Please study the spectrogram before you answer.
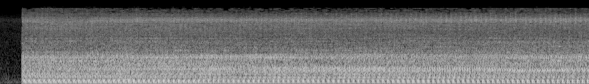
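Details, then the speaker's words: Craftsman LT2000 19.5HP lawn tractor engine after valve lash adjustment, which fixed the loud running and front clicking; starts instantly and idles quieter, smooth and even with no top-end clatter and no valve cover leaks. "Quieter now. Cool. Idles well. Nice, smooth. No leaks."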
